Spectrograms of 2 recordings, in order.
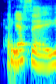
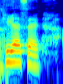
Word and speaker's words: Kiese: I was also thinking about, I'm going to mispronounce his name, Kiese? – Kiese, yeah. – Kiese.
